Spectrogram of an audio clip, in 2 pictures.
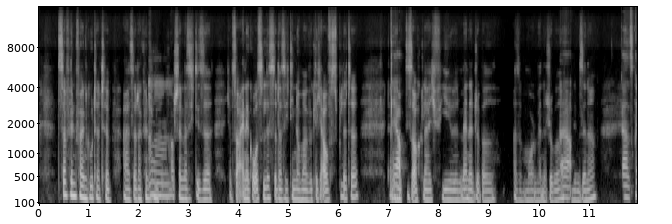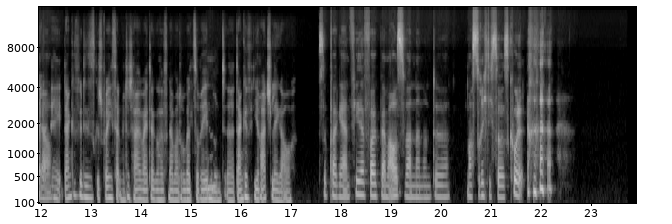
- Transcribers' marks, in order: static; distorted speech; tapping; in English: "managable"; in English: "more managable"; unintelligible speech; chuckle
- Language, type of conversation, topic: German, advice, Wie kann ich die tägliche Überforderung durch zu viele Entscheidungen in meinem Leben reduzieren?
